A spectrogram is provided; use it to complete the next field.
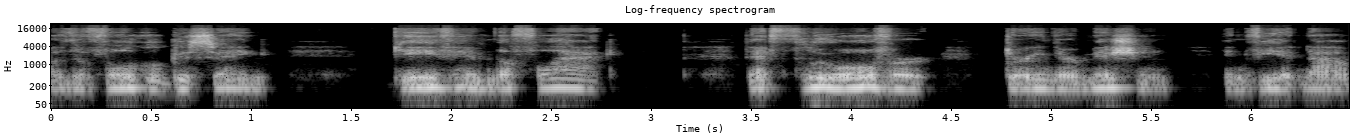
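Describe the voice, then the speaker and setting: A man's dark, mellow voice carries vocal fry and a monotone, flat intonation, broken by long, frequent pauses. The sound is dry and close, with no echo. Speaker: video creator thanking a viewer for a gift.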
